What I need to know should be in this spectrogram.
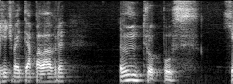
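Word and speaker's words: ἄνθρωπος: Você vai ouvir antropos. Você basicamente já está falando a divisão, ó. Antropos. Como se fosse a palavra androide. Androide. Ou andrógeno. Andrógeno.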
